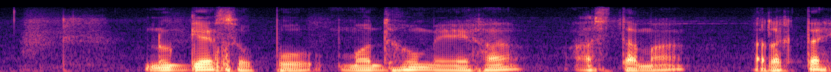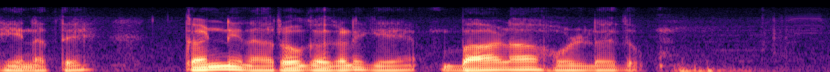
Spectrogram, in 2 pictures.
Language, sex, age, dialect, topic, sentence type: Kannada, male, 51-55, Mysore Kannada, agriculture, statement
